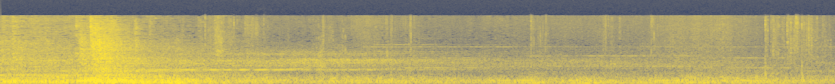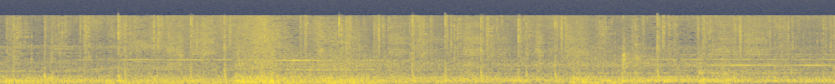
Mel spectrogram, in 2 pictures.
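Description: Armoured footsteps clank and scrape on stone.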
